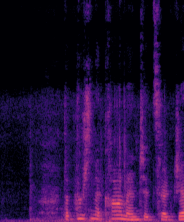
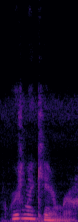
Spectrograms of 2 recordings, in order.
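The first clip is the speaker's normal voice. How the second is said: normal talking voice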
